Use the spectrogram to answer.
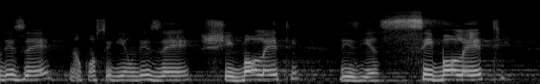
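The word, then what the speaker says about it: shibboleth: o que quer dizer chibolete né a prova simples só queria dizer espiga de milho mas eles falavam em outra forma com s cebolete eles não conseguiam falar da mesma forma que é jefter pronunciava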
